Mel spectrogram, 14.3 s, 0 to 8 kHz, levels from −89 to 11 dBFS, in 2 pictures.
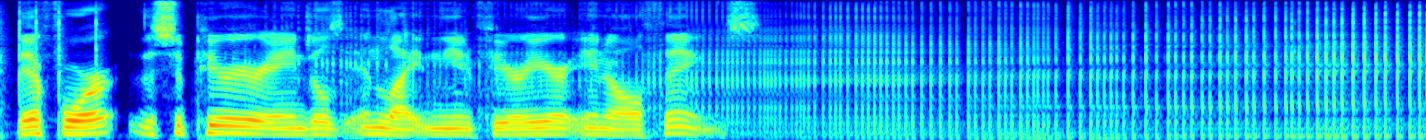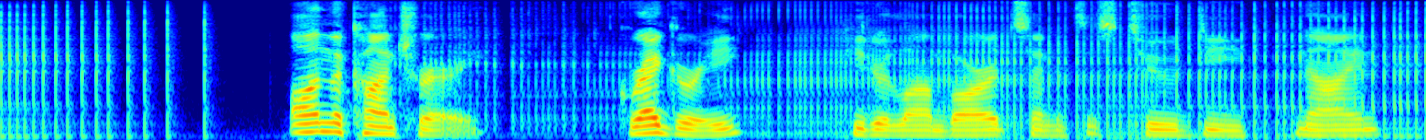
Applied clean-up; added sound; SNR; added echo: none; Squeak; 17 dB; none.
